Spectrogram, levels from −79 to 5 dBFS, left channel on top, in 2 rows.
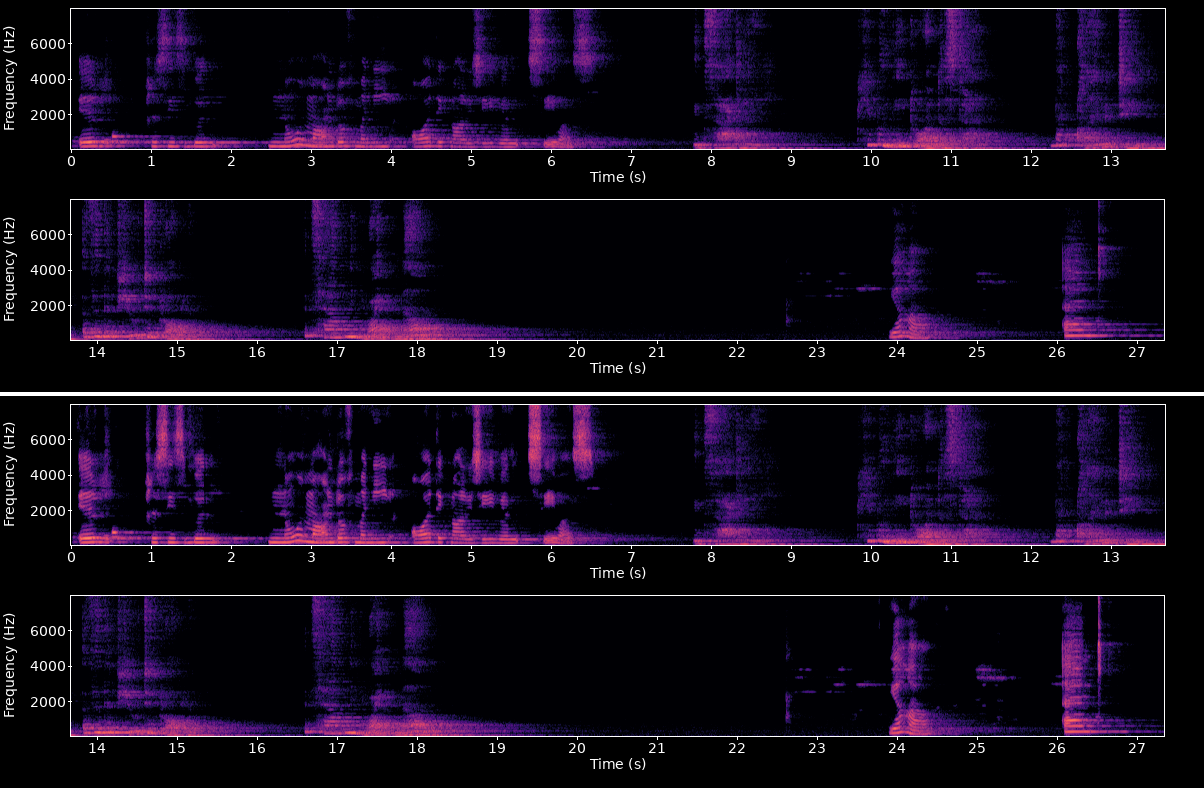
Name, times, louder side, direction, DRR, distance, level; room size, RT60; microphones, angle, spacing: voice 1, 0.1-0.6 0.9-1.9 2.5-6.5 23.9-24.4 26.1-26.6, right 5 dB, 50° right, 15 dB, 0.5 m, -28 dB
voice 2, 7.8-8.7 9.8-11.4 12.2-13.5 13.8-15.3 16.6-18.3 23.5-23.6, equal, 10° left, -5 dB, 3.7 m, -31 dB
19.0 x 12.0 x 4.7 m, 2.5 s
head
